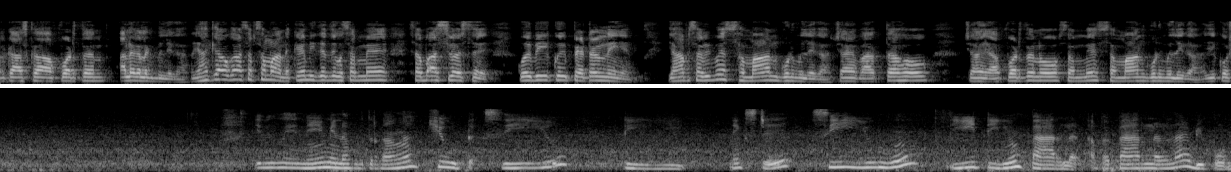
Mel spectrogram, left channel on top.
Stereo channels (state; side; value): different; both; correlation 0.00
